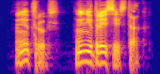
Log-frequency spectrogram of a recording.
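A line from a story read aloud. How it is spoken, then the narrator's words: Barely audible. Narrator (Russian): сказал едва слышно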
